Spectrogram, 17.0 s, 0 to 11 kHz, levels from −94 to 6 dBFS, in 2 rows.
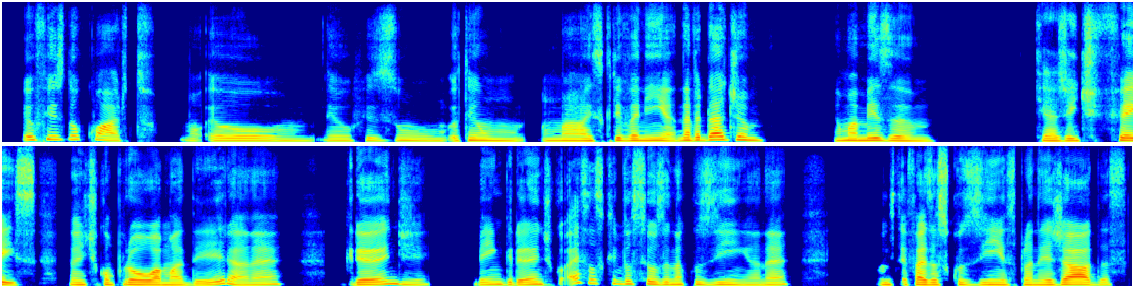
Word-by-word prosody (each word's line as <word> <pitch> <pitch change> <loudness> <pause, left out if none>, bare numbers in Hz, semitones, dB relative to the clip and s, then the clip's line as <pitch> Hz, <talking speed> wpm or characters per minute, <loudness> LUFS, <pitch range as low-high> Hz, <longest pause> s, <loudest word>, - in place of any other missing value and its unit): Eu 230 - +1
fiz 260 +1 -4
no 270 0 -4
quarto 195 -10 -2 0.2
uma 175 -5 -12
eu 170 -2 -3
eu 175 -1 -6
fiz 175 -1 -9
um 175 -3 -5
eu 155 - -5
tenho 190 +1 0
um 165 -4 -3
uma 170 0 0
escrivaninha 180 -2 +1
na 195 +4 +2
verdade 235 +3 +5
um 195 -4 +1 0.6
é - - -4
uma 185 +1 +3
mesa 170 -6 +2 0.8
que - - -4
a 160 - +3
gente 160 +1 -2
fez 175 -6 +2 0.2
não, 170 - -1
a - - +2
gente 165 - -7
comprou 175 -2 +4
a - - +7
madeira, 150 - 0
né, 180 +5 -3 0.5
grande, 180 +1 +2 0.3
bem 185 0 -2
grande, 180 +1 0
c - - -31
essas 275 -4 -4
que 255 - -9
você 215 0 -3
usa 185 -1 0
na 180 - 0
cozinha, 170 -4 -4
né. 165 +4 -3 0.7
Quando 170 -2 -3
você 180 - -5
faz 175 -1 +5
as 165 - 0
cozinhas 165 -1 -2
planejadas, 170 +1 +5
175 Hz, 170 wpm, -24 LUFS, 165-190 Hz, 0.8 s, a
